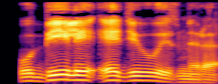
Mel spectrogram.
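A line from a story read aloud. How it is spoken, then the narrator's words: Plain. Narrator (Russian): ответил Квист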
